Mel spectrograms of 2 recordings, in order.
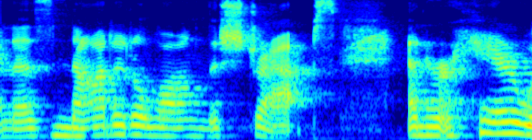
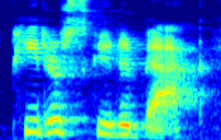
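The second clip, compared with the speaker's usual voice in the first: ordinary delivery, nothing marked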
